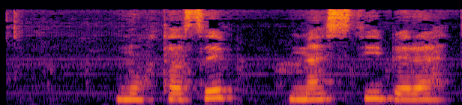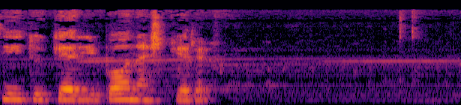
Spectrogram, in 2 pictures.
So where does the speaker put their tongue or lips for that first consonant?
lips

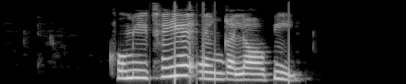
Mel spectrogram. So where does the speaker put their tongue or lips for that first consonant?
velum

